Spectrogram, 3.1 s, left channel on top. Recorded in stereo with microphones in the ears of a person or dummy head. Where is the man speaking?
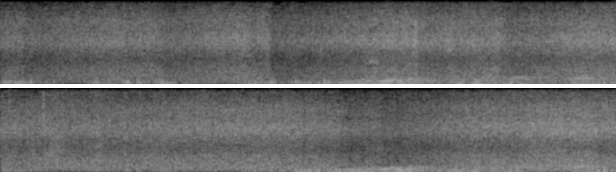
65° left (ahead or behind), 4 m.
